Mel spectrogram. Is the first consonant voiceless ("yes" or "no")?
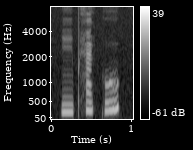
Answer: yes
